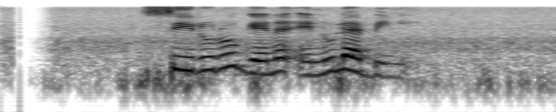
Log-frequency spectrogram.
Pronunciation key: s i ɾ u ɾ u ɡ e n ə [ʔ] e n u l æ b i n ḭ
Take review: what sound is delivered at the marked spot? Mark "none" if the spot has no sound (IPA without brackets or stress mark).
ʔ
